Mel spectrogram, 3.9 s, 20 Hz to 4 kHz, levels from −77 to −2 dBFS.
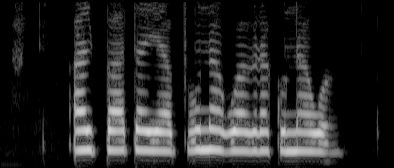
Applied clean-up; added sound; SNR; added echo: none; none; none; none.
